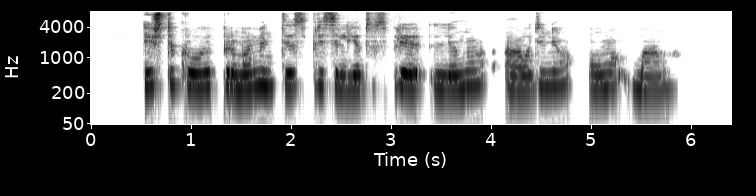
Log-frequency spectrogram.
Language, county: Lithuanian, Alytus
